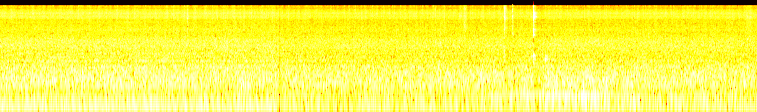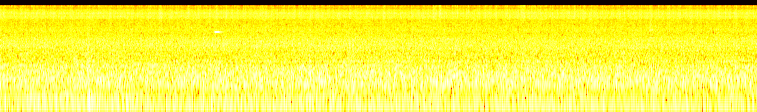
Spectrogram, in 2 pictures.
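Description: Steady low hum of a kitchen fan, with a single sharp click about a third of the way through.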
